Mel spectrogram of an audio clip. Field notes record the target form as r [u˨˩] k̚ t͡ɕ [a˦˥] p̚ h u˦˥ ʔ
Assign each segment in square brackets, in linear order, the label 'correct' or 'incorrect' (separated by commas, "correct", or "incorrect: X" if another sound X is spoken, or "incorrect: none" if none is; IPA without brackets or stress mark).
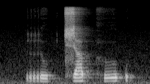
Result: correct, correct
